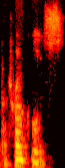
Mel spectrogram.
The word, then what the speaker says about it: Patroclus: pretty much achilles that's how you say it patroclus trochleus is achilles bff maybe they're a little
